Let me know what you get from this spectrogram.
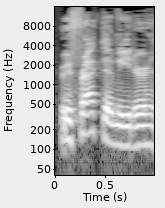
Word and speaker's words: refractometer: It is refractometer. It sounds like a made-up word, but that's what it's called.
